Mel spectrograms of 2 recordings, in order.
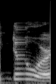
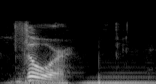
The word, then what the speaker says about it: door: But when you say door, you use a Spanish D. No. You say door.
